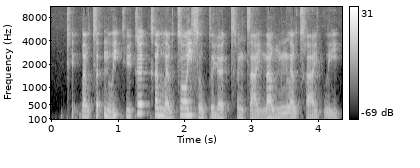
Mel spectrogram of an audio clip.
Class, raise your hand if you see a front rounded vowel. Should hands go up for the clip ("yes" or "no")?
yes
